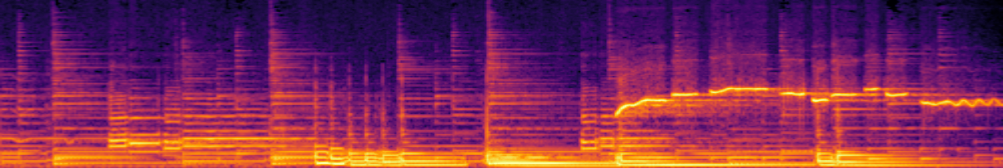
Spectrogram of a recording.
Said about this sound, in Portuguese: Esse assobio, cara. E esse aqui é o um assobio Tarantino, tá ligado? É Velho Oeste e é Tarantino.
